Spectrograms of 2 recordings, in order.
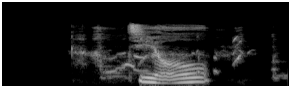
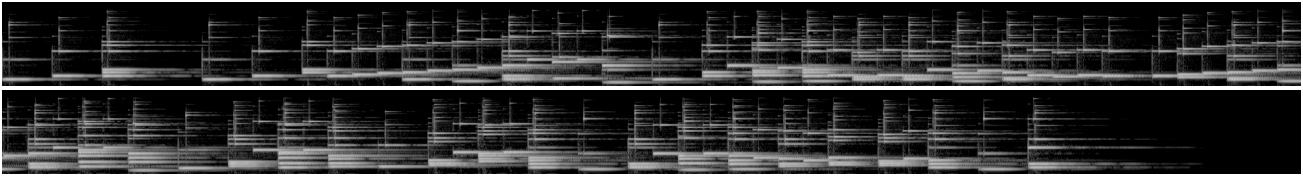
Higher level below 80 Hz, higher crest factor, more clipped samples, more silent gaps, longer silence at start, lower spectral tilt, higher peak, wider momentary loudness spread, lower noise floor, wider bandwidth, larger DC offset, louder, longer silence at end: first, -64 dBFS vs -72 dBFS; about the same, 20 dB vs 18 dB; neither; neither; first, 0.7 s vs 0 s; first, -3 dB/octave vs -1.5 dB/octave; second, -6 dBFS vs -2 dBFS; first, 16 LU vs 8 LU; first, -69 dBFS vs -60 dBFS; second, 8 kHz vs 15.5 kHz; neither; about the same, -22 LUFS vs -20 LUFS; second, 0 s vs 1.7 s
